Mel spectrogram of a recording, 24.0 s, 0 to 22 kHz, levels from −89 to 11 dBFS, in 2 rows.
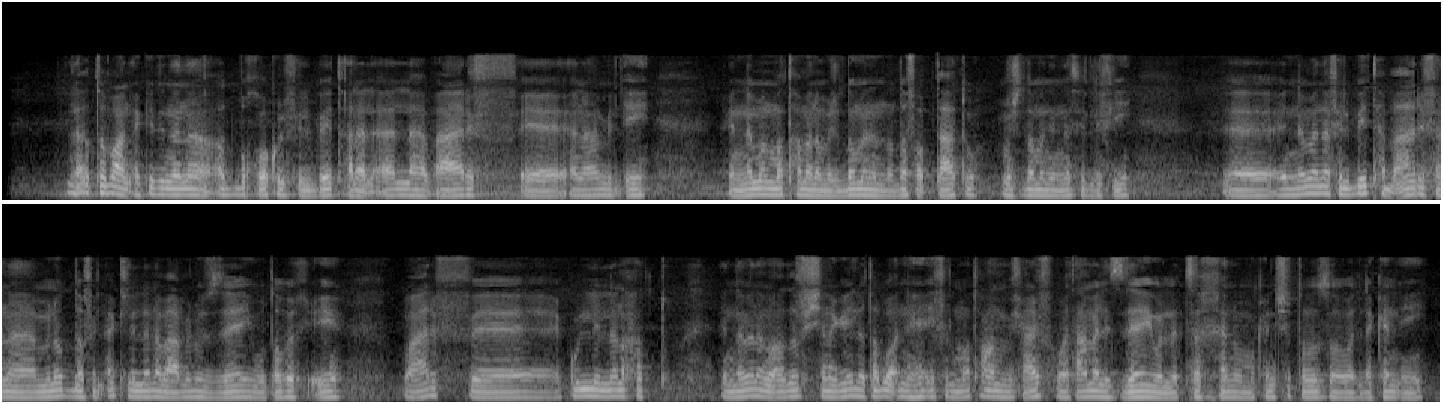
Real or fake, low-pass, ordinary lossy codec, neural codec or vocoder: real; 7.2 kHz; AAC, 32 kbps; none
